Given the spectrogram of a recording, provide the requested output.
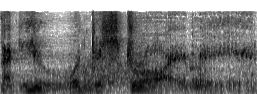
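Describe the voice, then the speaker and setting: A man speaks in a put-on character voice pitched very deep and low, with clear background noise behind him. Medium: machinima. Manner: proud, solemn.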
